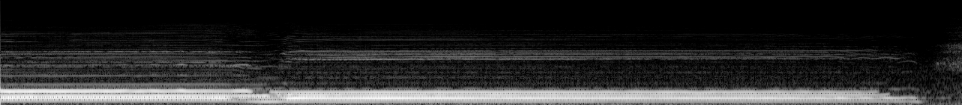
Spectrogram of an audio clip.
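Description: Women's barbershop quartet singing a cappella: a soft, held four-part chord that moves to a new held chord just under two seconds in, then stops right at the end.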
